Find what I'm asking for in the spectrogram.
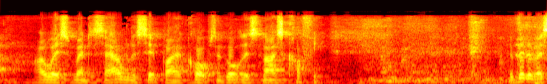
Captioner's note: laughter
